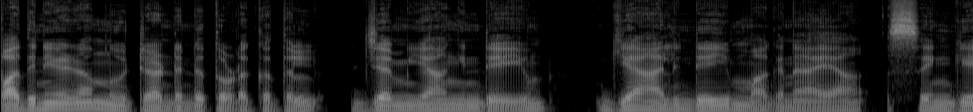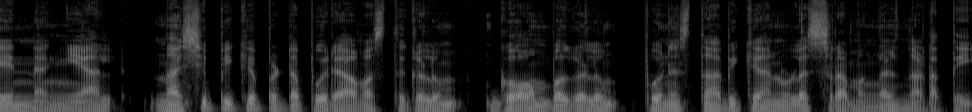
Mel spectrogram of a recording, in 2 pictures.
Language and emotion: Malayalam, neutral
